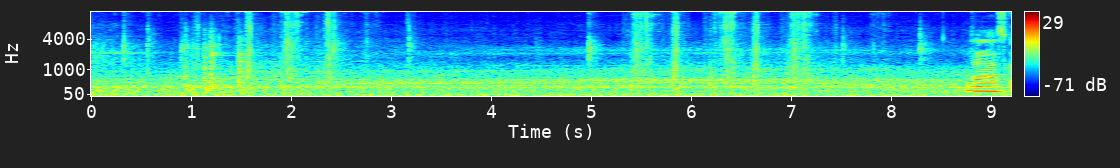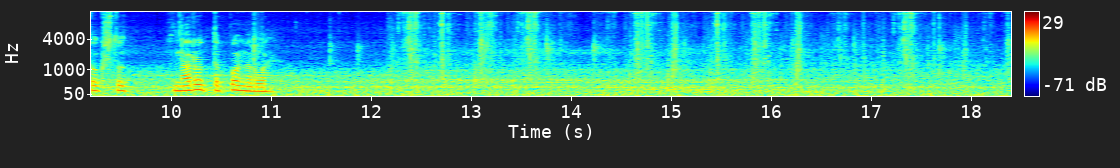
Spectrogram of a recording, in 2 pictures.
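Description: Armoured footsteps clank on stone at a steady walking pace.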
